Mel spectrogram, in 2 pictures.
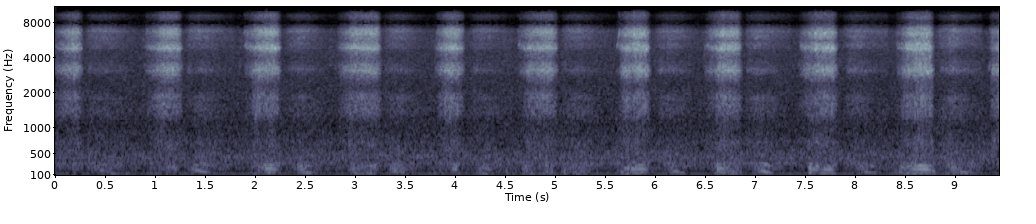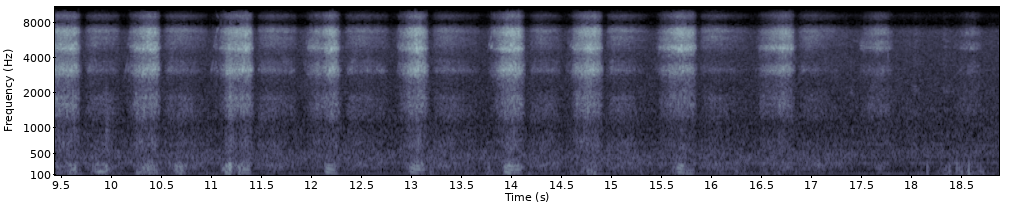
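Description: A sleeping Australian Shepherd snores with quick, raspy, wheezing breaths, about one per second.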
